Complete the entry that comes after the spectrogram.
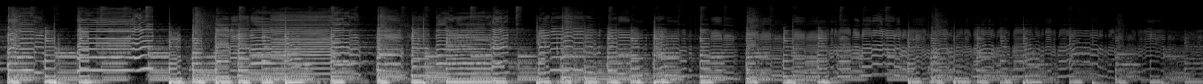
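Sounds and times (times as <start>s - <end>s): baritone electric guitar with octaver: 0.0s - 12.0s
saxophone lead: 0.0s - 12.0s.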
